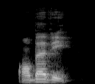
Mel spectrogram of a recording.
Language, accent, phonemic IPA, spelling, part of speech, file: French, France, /ɑ̃ ba.ve/, en baver, verb, LL-Q150 (fra)-en baver.wav
- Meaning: to go through hell, to suffer, to have a hard time, to have a rough time of it; to go through the mill (with a purpose)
